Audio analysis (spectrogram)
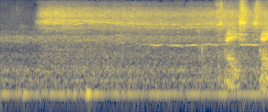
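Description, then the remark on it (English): A person imitates snakes with a long, steady hissing sound, fairly loud, held for about three seconds with a few breathy, sputtering bursts toward the end. “Snakes.”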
